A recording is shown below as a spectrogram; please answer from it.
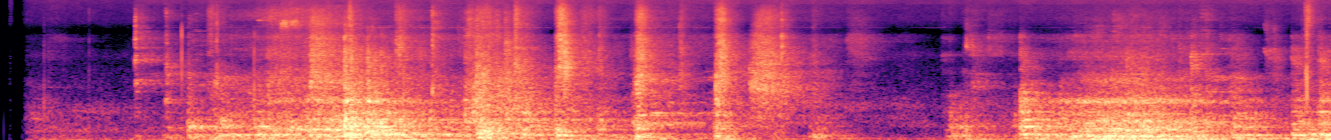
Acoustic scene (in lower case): elevator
